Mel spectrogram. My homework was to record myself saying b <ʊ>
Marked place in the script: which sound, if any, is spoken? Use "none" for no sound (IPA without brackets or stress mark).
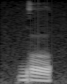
ʊ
